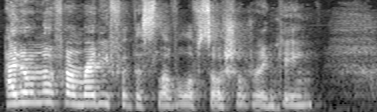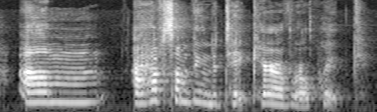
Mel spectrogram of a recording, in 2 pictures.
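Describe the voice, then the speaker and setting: Woman as hesitant young female student, visual novel heroine; high, shy, tentative. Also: fairly quick, gravelly, fairly bright tone. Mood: nervous.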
